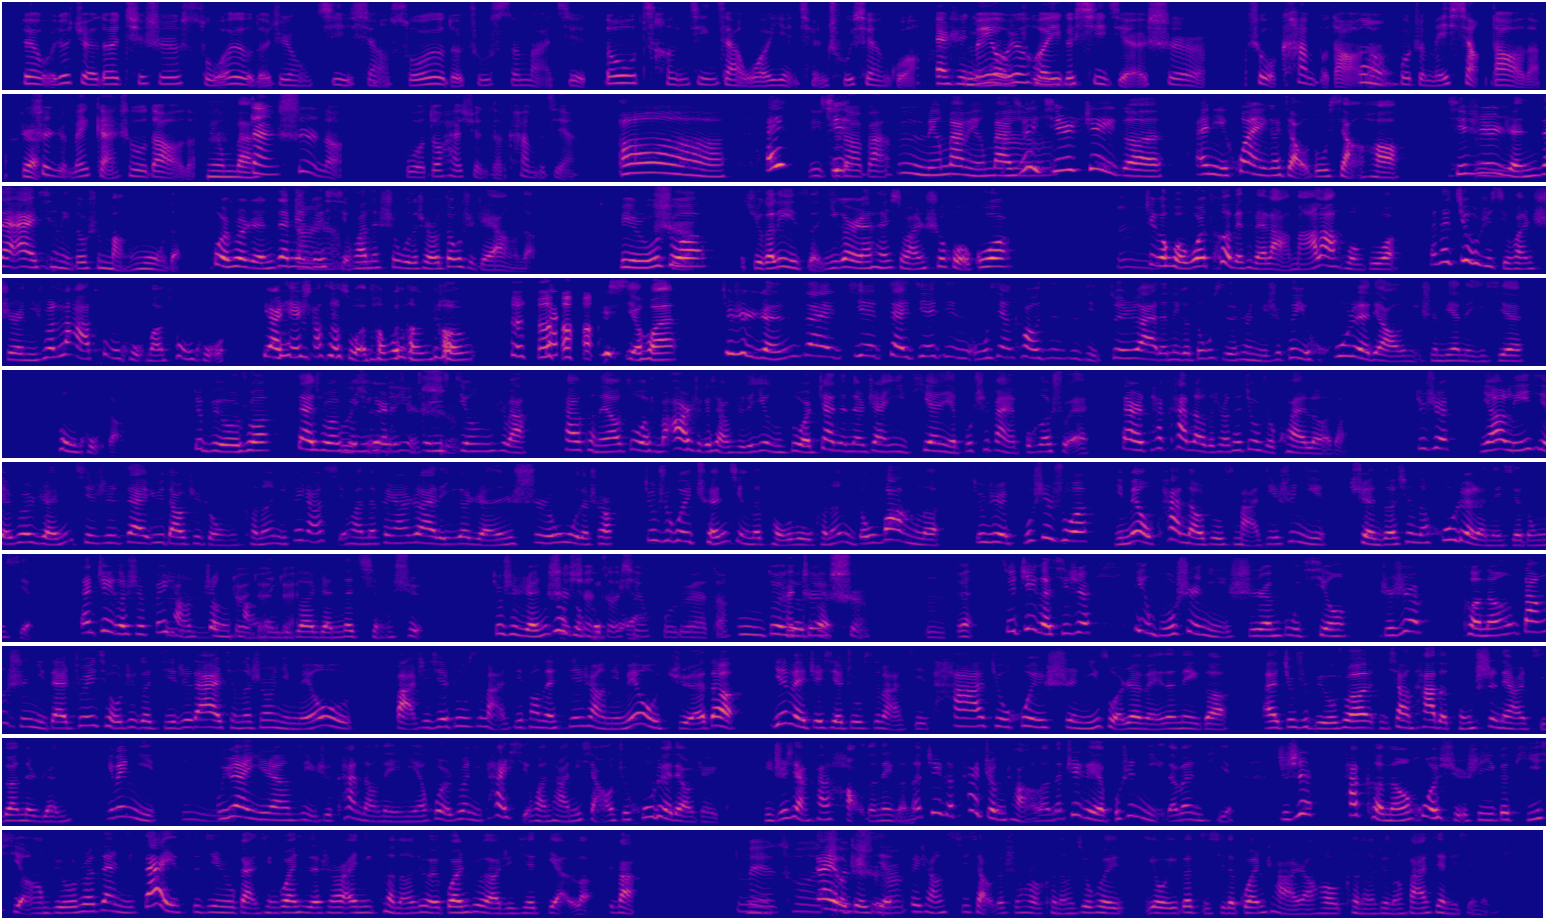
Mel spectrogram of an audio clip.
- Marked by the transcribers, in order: laughing while speaking: "疼不疼？疼"; chuckle; laugh
- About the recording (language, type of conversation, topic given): Chinese, advice, 当过去的创伤被触发、情绪回涌时，我该如何应对？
